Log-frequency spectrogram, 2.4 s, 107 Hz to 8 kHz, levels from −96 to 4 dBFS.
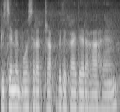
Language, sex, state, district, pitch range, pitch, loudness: Hindi, male, Arunachal Pradesh, Papum Pare, 115-125 Hz, 120 Hz, -18 LUFS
